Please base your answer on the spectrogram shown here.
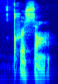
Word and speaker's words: croissant: and I bought a in American English we do not say that's French in English American English we say croissant croissant the first vowel is a short sound uh CR CR CR CR CR CR CR the second syllable is a like hot and stop so together CA croissant croissant is the American pronunciation of this word we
